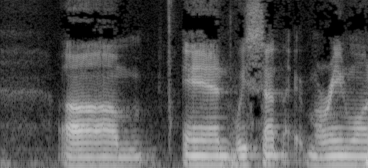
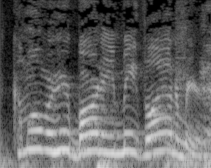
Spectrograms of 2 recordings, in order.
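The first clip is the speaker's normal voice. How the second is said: high, sing-song call to a pet, laughing; calling the dog; 5 dB louder than usual. Retold or imitated. President calls Barney over to meet Vladimir, high and coaxing.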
